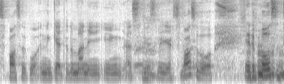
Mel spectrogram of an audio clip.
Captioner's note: chuckling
